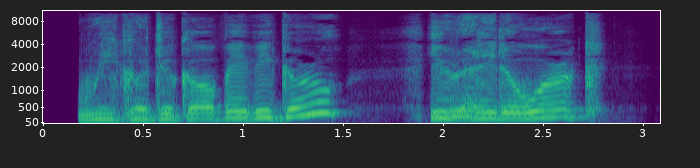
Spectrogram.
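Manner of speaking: very high, cooing voice. Narrator reads Pete speaking to his patrol partner Maggie, cooing. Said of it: "Pete cooed".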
